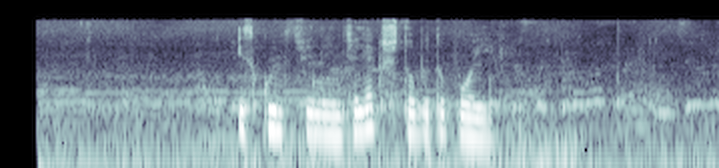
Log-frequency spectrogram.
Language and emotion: Russian, neutral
